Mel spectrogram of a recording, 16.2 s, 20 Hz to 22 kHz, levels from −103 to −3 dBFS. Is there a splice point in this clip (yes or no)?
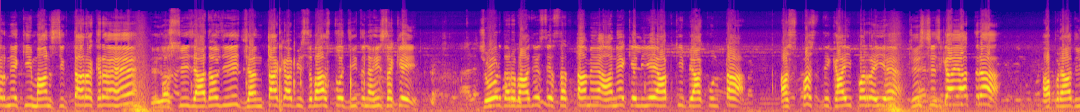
yes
